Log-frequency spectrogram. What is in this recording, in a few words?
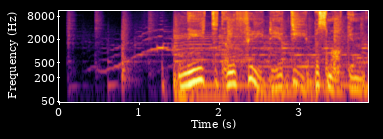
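Norwegian soft sell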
